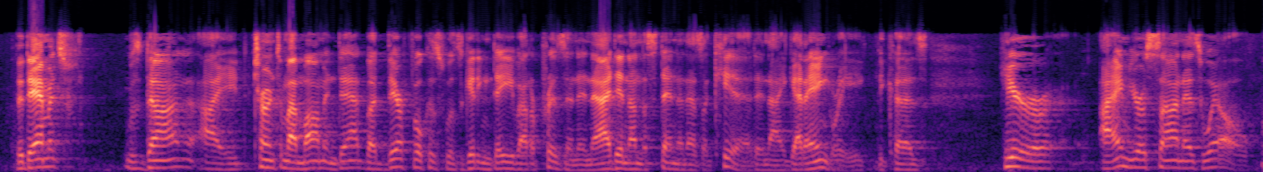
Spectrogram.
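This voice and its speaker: Audible room echo surrounds a man speaking at a moderate pace, his medium pitch showing ordinary variation. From US South. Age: 60s. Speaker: panelist, brother of wrongfully accused man. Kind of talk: testimony.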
